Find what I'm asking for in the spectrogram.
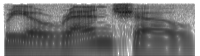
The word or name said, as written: Rio Rancho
